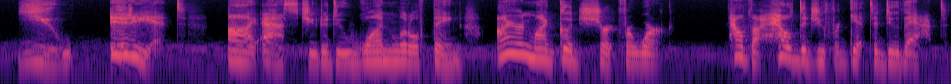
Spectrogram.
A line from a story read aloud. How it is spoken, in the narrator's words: Filled with rage, Antonio found himself bellowing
